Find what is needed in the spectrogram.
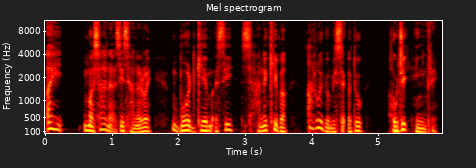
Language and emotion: Manipuri, fearful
